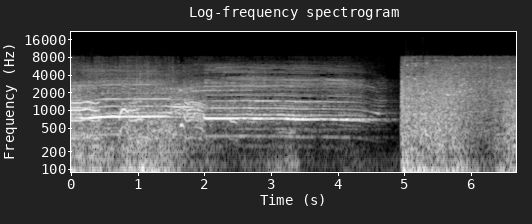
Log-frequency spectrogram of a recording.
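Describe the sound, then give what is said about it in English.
A car crashes through an office building's glass wall: after a droning, tonal stretch, a sudden loud burst of harsh shattering noise erupts and keeps going to the end. “They drive through the glass wall of an office building.”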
